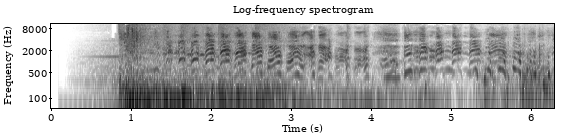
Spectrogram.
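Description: People laughing hard, starting suddenly about a second in: high-pitched giggling at several pitches over a low rumble, with a deeper laugh joining near the end.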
